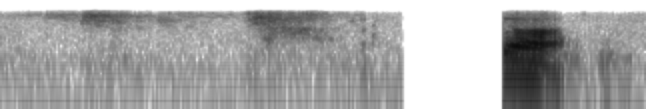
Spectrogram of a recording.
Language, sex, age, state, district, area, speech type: Manipuri, female, 60+, Manipur, Kangpokpi, urban, conversation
